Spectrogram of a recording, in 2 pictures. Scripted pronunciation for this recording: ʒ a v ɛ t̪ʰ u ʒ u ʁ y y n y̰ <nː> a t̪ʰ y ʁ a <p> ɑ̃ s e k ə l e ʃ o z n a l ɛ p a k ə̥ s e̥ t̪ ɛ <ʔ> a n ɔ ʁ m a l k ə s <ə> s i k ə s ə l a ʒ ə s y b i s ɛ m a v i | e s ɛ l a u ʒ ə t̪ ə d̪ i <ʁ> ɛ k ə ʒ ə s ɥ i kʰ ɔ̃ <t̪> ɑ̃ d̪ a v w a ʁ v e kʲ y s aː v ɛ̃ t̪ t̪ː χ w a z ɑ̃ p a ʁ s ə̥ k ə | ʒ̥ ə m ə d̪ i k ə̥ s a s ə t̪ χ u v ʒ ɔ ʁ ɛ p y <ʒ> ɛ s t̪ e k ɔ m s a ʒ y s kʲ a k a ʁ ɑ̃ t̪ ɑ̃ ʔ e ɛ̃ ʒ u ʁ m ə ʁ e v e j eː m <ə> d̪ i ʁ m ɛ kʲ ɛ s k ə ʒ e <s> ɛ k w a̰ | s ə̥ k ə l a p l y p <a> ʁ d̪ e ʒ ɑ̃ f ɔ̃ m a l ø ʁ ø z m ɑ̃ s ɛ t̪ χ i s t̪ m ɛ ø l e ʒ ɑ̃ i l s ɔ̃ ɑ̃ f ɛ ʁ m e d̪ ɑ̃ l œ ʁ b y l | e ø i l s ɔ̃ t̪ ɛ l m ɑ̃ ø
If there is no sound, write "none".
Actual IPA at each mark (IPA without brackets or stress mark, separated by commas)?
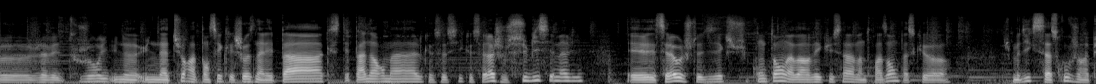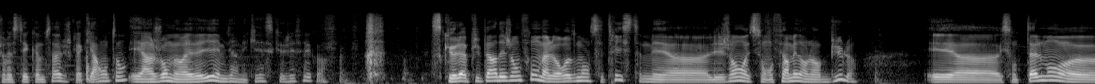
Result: nː, p, p, ə, z, t̪, ʁ, ə, f, a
